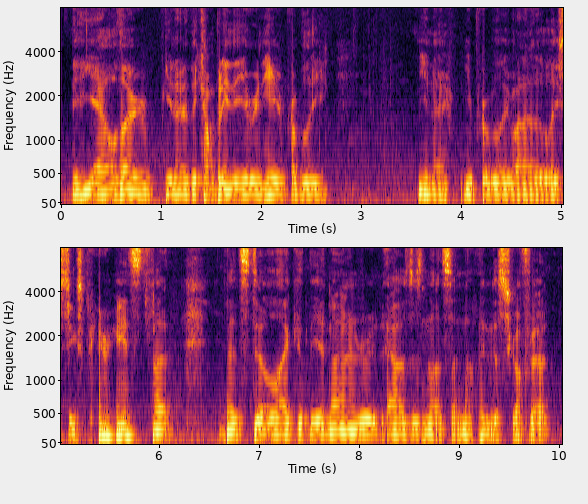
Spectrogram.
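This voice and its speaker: A man with a deep voice giving casual, rambling commentary while playing a strategy game. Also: a little hiss or hum. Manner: rambling, relaxed, many fillers. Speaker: gaming streamer. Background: faint game music.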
